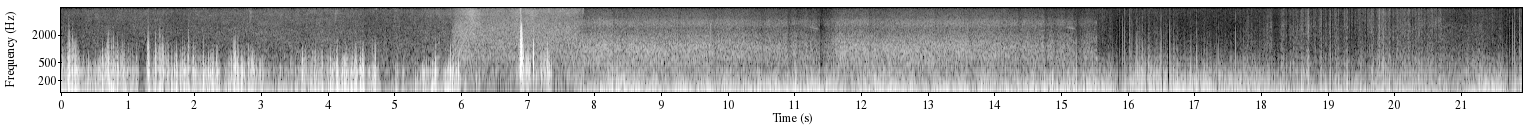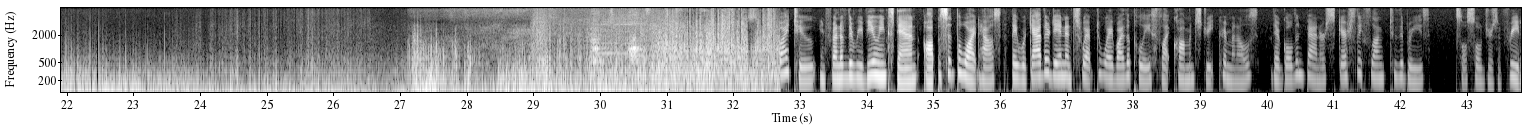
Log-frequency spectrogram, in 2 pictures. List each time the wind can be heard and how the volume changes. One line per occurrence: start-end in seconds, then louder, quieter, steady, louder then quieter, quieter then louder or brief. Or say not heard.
0.0-32.8 quieter then louder.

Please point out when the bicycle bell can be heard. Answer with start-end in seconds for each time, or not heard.
not heard.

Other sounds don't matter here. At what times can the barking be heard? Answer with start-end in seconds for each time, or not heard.
29.8-31.2.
